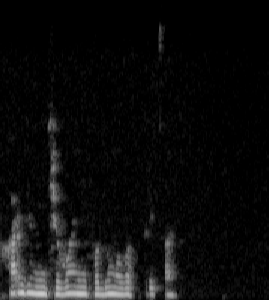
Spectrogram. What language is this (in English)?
Russian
